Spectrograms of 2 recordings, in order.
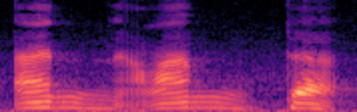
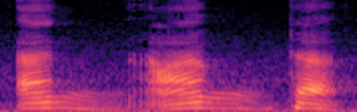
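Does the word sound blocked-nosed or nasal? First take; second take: blocked; blocked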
